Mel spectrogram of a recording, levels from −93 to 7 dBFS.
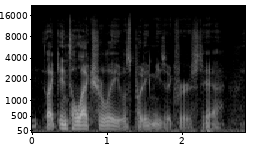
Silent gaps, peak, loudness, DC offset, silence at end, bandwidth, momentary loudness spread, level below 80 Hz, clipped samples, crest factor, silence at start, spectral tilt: none; -16 dBFS; -36 LUFS; under 0.1%; 0 s; 16.5 kHz; 15 LU; -60 dBFS; under 0.1%; 20 dB; 0 s; -5.5 dB/octave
